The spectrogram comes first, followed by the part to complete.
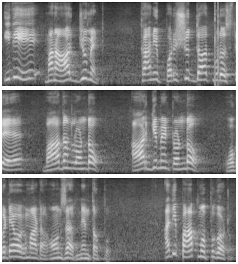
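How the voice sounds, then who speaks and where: A man's voice: very high-pitched, animated, moderate pace, pauses often, pushed and bright. A man preaching a sermon in speech, often putting questions to the audience and answering them himself. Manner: acts out short voices for a story with humor.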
